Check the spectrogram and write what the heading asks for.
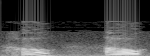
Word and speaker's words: Ho'oponopono: Yeah, it's actually pronounced, Susie, if I may interrupt you real quickly, it's Ho'oponopono.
